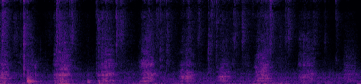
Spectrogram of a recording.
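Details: A sleepy Labrador Retriever that sleeps indoors in the bedroom, woken for a midnight walk, panting in quick, rhythmic breathy bursts, about two or three a second, with faint soft whimpers.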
